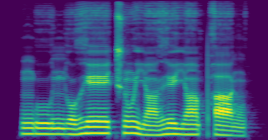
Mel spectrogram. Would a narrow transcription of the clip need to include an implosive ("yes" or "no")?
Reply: no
